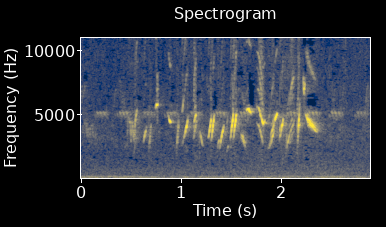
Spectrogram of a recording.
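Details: European goldfinch, wild, singing in natural open country: a dense run of quick, bright, tinkling chirps and trills for roughly two seconds, building then tapering, with soft background hum.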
